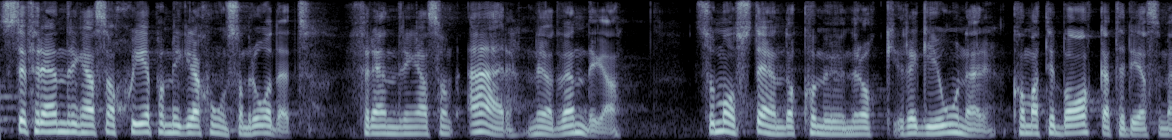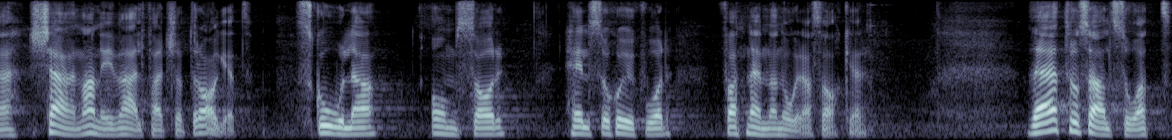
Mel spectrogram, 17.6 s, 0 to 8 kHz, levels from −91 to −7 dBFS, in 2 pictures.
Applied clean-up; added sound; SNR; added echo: none; none; none; none.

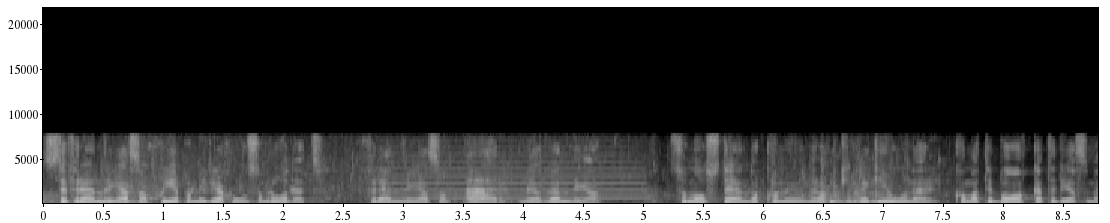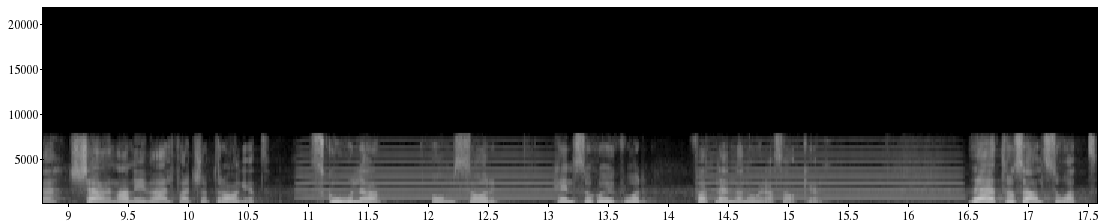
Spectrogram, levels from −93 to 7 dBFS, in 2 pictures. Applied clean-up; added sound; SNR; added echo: none; Trumpet + Toilet flush; 15 dB; none.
